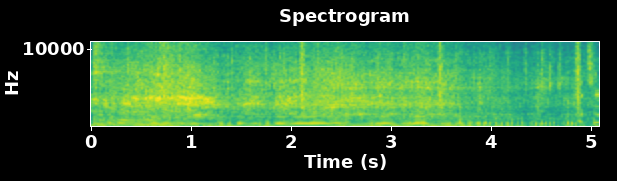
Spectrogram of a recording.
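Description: A wheelie simulator roars like a motorcycle engine, loud and close, holding a steady high rev that rises and falls, with shouting voices over it.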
